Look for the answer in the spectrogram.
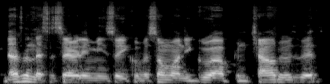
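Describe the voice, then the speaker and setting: A man joining an interview chat as co-host, relaxed, laughing mid-sentence and saying "you know" a lot. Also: on the low side, fast, no echo.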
